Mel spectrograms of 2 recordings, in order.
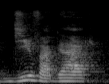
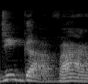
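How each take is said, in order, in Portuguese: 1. A palavra começa com um som de 'dev'. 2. A palavra começa com um som de 'dig'. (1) "ao invés de devagar" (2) "quando diz digavar"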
